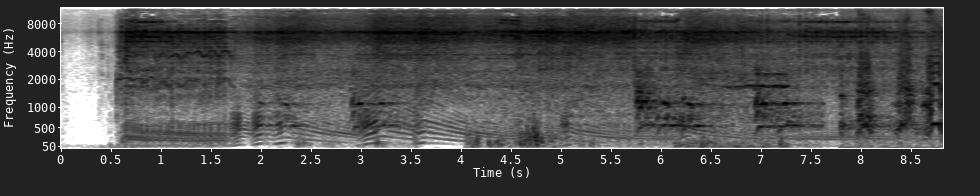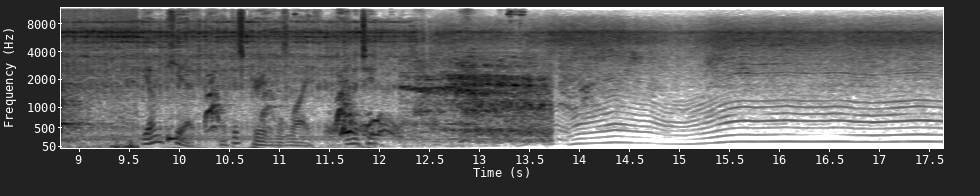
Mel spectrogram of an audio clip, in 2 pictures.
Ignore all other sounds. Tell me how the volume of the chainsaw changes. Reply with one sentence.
The volume of the chainsaw goes down.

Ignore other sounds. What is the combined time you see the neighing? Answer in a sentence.
The neighing can be heard for 4 seconds in total.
